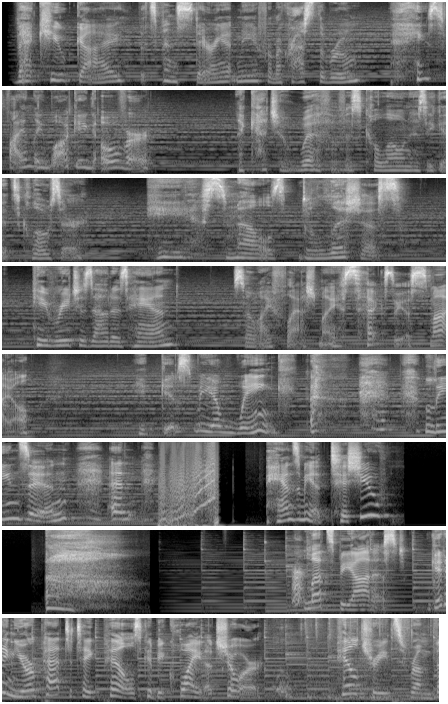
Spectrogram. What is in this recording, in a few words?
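Female voices, Commercial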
